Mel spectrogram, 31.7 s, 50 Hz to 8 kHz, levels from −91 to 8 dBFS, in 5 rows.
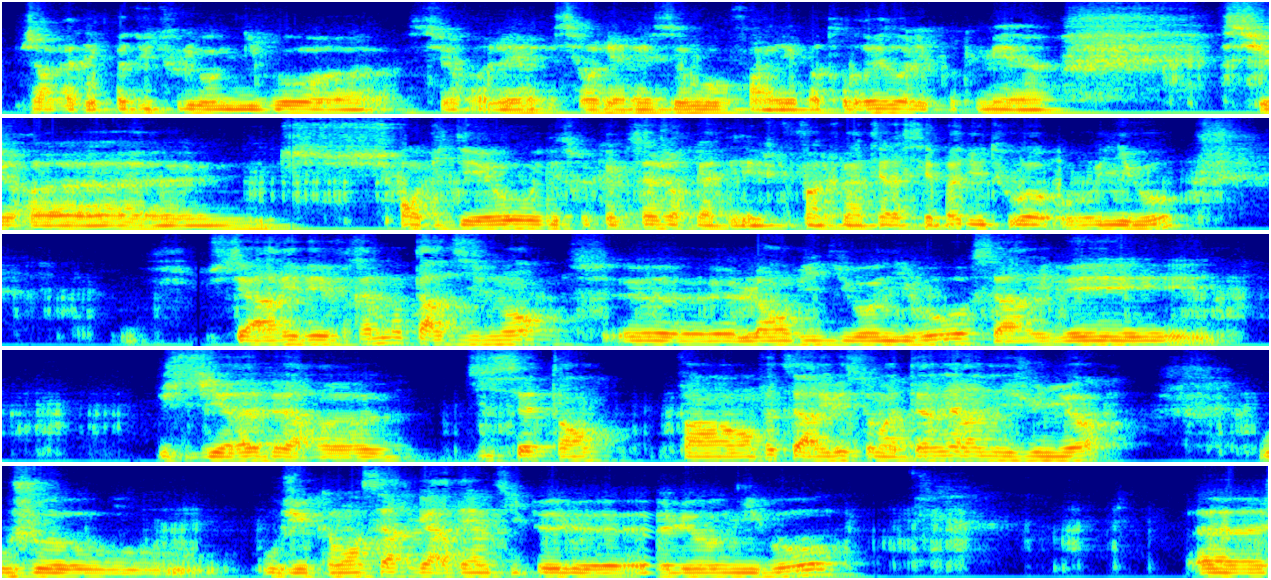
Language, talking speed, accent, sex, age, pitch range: French, 165 wpm, French, male, 20-39, 90-105 Hz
